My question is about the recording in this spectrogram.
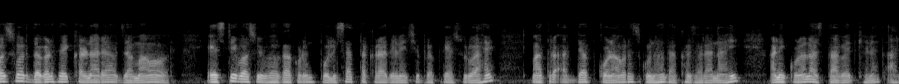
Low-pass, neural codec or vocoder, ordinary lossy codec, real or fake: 7.2 kHz; none; Opus, 16 kbps; real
